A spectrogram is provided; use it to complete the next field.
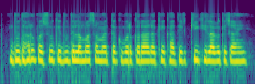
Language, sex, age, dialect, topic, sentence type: Magahi, male, 25-30, Southern, agriculture, question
